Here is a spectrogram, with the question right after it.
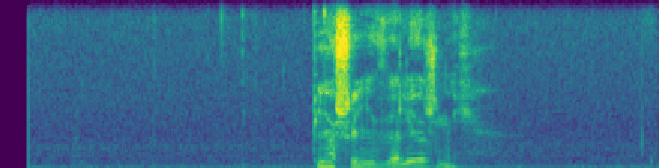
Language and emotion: Russian, neutral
